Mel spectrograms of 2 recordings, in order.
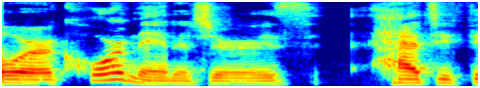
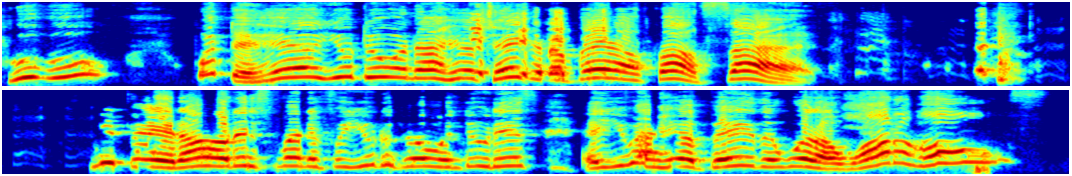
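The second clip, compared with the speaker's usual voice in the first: put-on high, loud old grandpa voice; grandpa impression; 7 dB louder than usual. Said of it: "That's my grandpa impression".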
